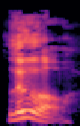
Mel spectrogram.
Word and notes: luw: greek

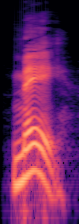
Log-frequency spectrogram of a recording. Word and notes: mh: greek

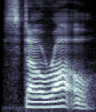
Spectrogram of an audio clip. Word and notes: stauroo: Greek

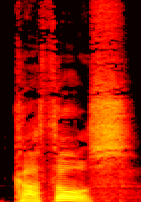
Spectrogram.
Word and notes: kaqws: greek

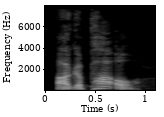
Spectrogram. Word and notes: agapaw: greek

